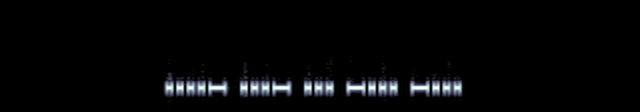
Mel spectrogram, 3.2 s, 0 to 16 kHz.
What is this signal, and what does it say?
Morse code, heard as a keyed tone, about 44 wpm, 700 Hz. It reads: 4VSBB
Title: Five Challenging Letter-Number Combinations 45wpm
